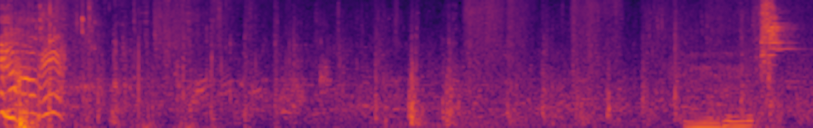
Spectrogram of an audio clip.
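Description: Footsteps crunch on dirt and wooden boards.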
